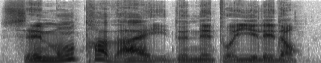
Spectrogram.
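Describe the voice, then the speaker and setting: A man's voice: medium pitch, big pitch swings, unhurried, sharp tone, dry recording, clean studio sound. A man voicing a jolly, kindly elephant dentist in a preschool cartoon, reassuring, with exaggerated intonation. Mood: businesslike.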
